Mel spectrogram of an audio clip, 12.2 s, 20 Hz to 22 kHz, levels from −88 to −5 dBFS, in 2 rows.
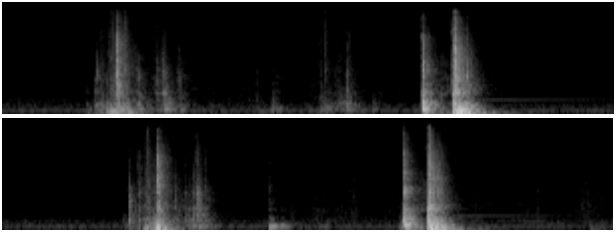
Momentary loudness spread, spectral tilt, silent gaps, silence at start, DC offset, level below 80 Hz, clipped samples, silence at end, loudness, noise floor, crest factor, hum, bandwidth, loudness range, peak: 25 LU; -4.5 dB/octave; none; 0.95 s; under 0.1%; -50 dBFS; under 0.1%; 1.5 s; -36 LUFS; -77 dBFS; 26 dB; none; 16.5 kHz; 10 LU; -16 dBFS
